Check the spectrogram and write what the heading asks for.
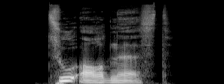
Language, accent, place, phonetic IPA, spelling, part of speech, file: German, Germany, Berlin, [ˈt͡suːˌʔɔʁdnəst], zuordnest, verb, De-zuordnest.ogg
- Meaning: inflection of zuordnen: 1. second-person singular dependent present 2. second-person singular dependent subjunctive I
